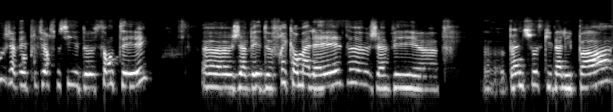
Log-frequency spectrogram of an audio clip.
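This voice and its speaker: At a very slow pace with long, frequent pauses, a woman speaks with fairly high pitch and fairly even intonation. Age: 60s. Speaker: consumer giving testimonial. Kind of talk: interview testimony. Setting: video call. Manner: hesitant, many fillers.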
